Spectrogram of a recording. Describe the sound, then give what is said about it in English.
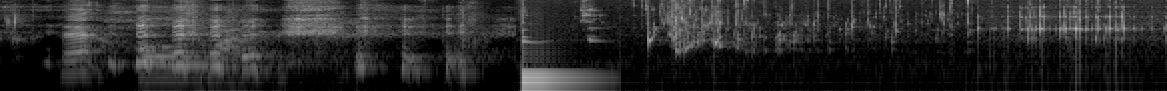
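Balcones rye whiskey being poured into a glass: a solid thunk as the glass or bottle is set down, then light, intermittent trickling and dripping, following a few seconds of chuckling voices. “But first, let's grab that holy water and let's drink the whiskey of the week.”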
